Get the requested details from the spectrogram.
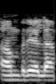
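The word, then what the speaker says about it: umbrella: Uniform consonant sound आ रहा है। और जो अंब्रेला है। अंब्रे अंब्रेला में हमारा वोवेल साउंड आ रहा है।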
